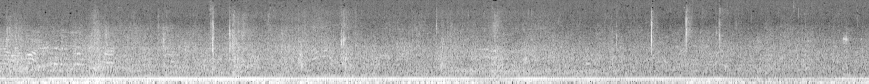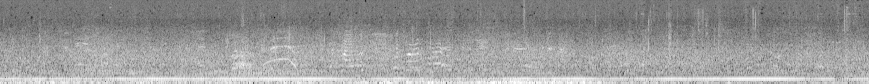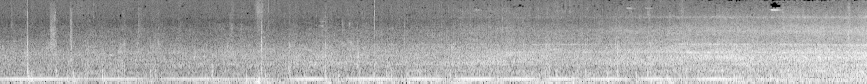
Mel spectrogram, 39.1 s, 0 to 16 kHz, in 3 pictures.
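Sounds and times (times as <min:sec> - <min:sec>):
faint voices of people: 0:00.0 - 0:39.0
low rumble: 0:00.0 - 0:39.0
steady low hum: 0:00.0 - 0:39.0.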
